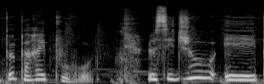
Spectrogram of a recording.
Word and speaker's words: sijo: Alors moi je dis Sijo, mais normalement c'est Sijo. Ça s'écrit S-I-J-O.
